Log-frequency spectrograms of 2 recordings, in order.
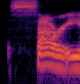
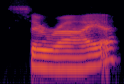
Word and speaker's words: Sarai: All the people Abram, that, Lot, and Sari, or however you say her name. Sariah? I don't know. Sarai. Okay, Sarai.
